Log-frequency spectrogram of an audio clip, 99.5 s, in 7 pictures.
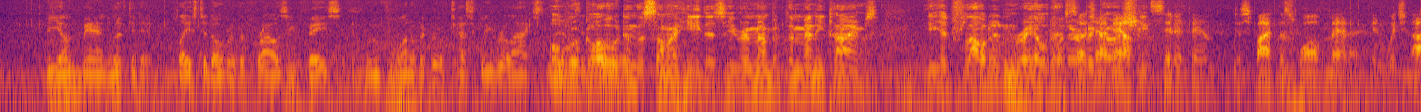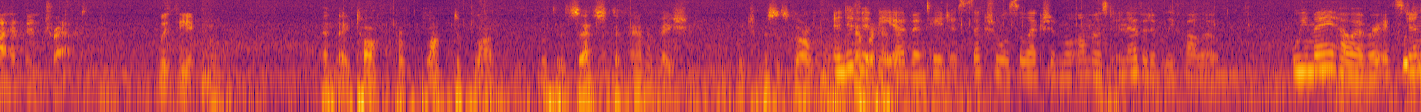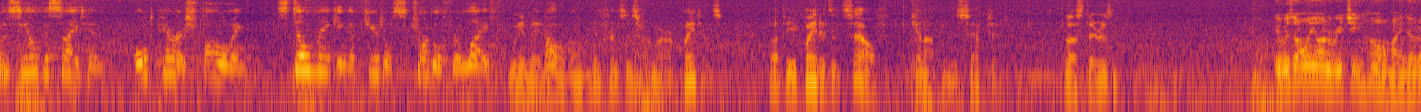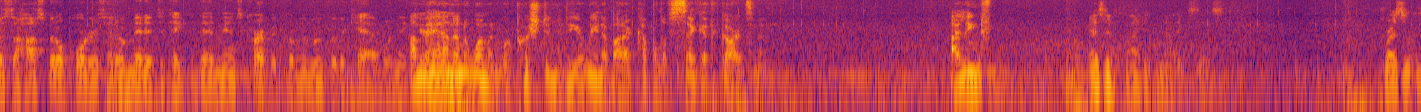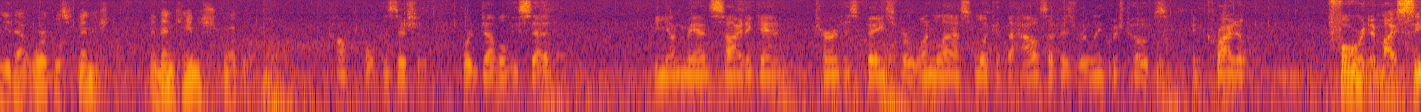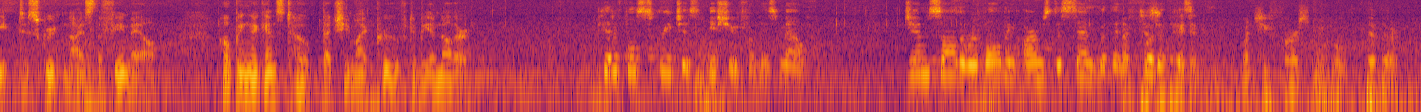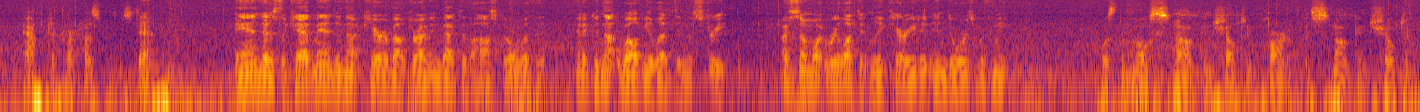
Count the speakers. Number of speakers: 10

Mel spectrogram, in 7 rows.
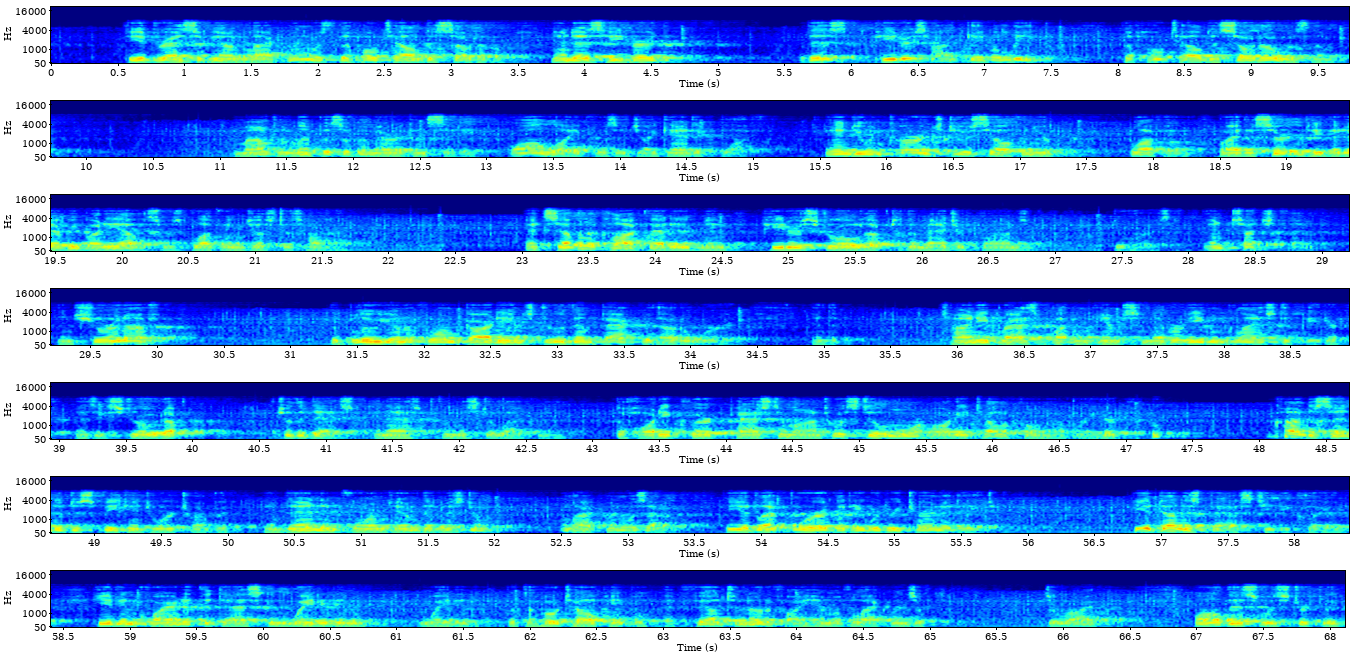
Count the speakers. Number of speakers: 1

